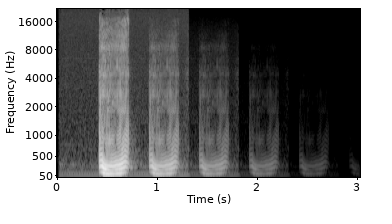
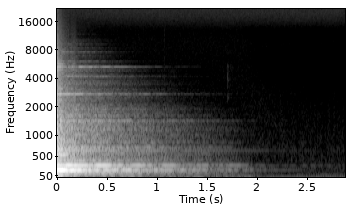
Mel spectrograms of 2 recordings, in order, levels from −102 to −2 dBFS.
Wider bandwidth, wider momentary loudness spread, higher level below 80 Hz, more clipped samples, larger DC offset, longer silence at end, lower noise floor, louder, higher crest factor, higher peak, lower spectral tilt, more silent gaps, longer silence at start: first, over 20 kHz vs 6.4 kHz; about the same, 26 LU vs 26 LU; second, -44 dBFS vs -38 dBFS; second, under 0.1% vs 0.7%; neither; second, 1.35 s vs 2.05 s; about the same, -73 dBFS vs -71 dBFS; second, -20 LUFS vs -14 LUFS; first, 24 dB vs 16 dB; about the same, 0 dBFS vs 0 dBFS; second, -6 dB/octave vs -8.5 dB/octave; neither; first, 0.4 s vs 0 s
